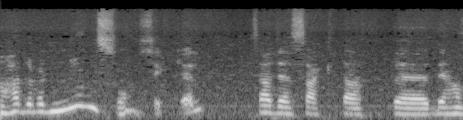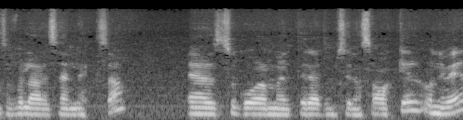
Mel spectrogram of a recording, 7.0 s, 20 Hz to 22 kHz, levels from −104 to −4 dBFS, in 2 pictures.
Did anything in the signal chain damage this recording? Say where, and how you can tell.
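Yes. The damage is in the call processing stage, from noise suppressor artifacts present throughout. The room noise, about 13 dB below the speech, is cut by about 17 dB. The suppressor gates it frame by frame, so the background sinks between phrases and swells back up underneath the speech. That level pumping, tied to the speech, is how it differs from room noise that is simply quiet, which would sit at a steady level.

The same stage also causes speech cut by the noise suppressor in three stretches. Between 0.87 and 1.37 s, about a third of a second is turned down, by up to about 16 dB. Between 1.89 and 4.29 s, somewhat under half a second in total drops by up to about 14 dB. Between 5.65 and 6.67 s, about a fifth of a second drops by up to about 16 dB. The affected speech sounds swallowed rather than missing. It sinks together with the background, whereas a network dropout would leave a gap or a glitch.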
